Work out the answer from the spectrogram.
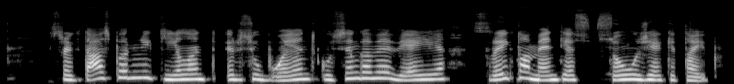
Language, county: Lithuanian, Alytus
